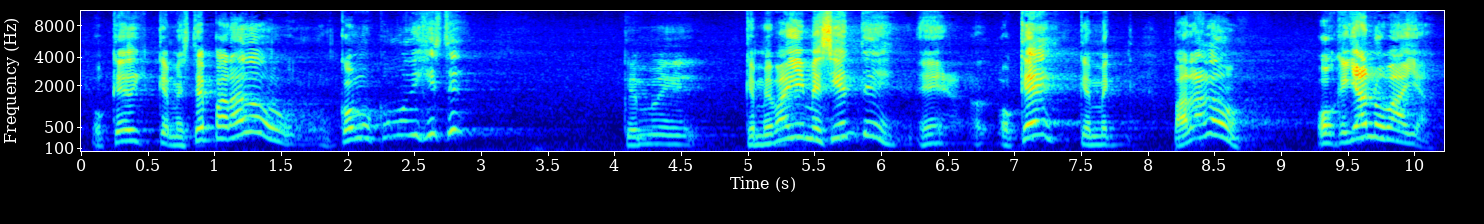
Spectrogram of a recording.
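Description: A man's voice: very high-pitched, sing-song, a little slow, bright, forceful tone, big-room sound, voice pushed up, exaggerated voice. A Mexican man playing a boastful, henpecked macho ranchero who rambles through defensive denials. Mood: blustering. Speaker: comedian.

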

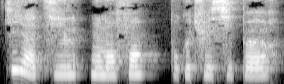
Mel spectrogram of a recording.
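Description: A woman reading the lines of a kindly but firm old king, a father, in a fairy tale, in a gentle, measured way. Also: a little high, steady tone, natural voice. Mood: concerned. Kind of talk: storybook reading.

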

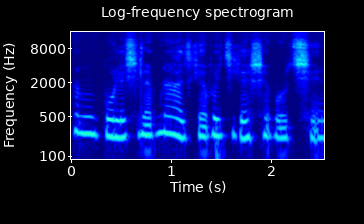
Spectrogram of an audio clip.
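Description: A woman from West Bengal hosting a late-night live stream from home on her phone, talking softly and hushed while she greets viewers by name and asks them to like and subscribe. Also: fairly high pitch, little pitch movement, fairly quick, vocal fry, dry recording, poor audio. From West Bengal, India. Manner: soft, hushed talk near a whisper.

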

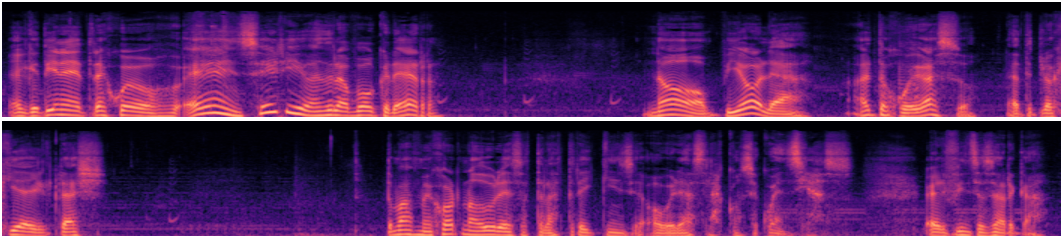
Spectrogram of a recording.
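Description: A young man, hoarse from a sore throat, giving animated live-stream gameplay commentary with dramatic outbursts. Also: mid-range voice, measured pace, long pauses, faint music behind. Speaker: gaming streamer.

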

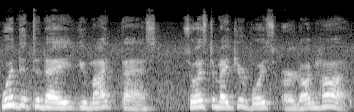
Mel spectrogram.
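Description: An older man in the role of priest delivers liturgy with solemn, measured formality. His voice sits a little high for a man. A faint hiss runs behind his prayers and readings in a home recording. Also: lively intonation, darkish tone, low-quality recording. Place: small domestic room indoors.

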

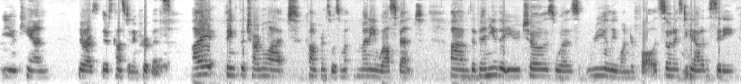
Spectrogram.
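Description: An older woman, a clinic manager, gives an unscripted customer testimonial in a measured way, pausing often with "um", seated indoors with a lapel mic. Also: mid-range voice, fairly even intonation, slight background noise, low-quality recording. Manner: measured, frequent "um" pauses. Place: wood-paneled room with large windows, indoors.

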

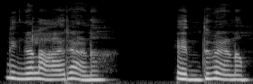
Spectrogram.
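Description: Brief: woman narrator doing a frightened little man, trembling and pleading, fairly high voice. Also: fairly even intonation, unhurried, darkish tone, natural voice. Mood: anxious.

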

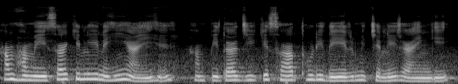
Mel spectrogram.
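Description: A woman voicing a kind, caring young boy in a read-aloud storybook, speaking gently and reassuringly. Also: mid-range voice, moderate pace, a little hiss or hum, lightly acted.

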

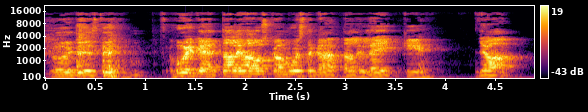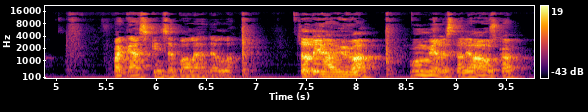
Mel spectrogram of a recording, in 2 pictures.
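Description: In a small room, a twenty-something man hosts a joking, casual interview, laughing a lot and reading questions from his phone. His voice is fairly low, animated, and fairly bright. The sound comes from a camera mic at a distance, roomy with faint hiss.

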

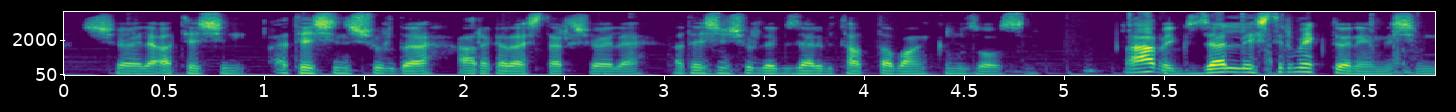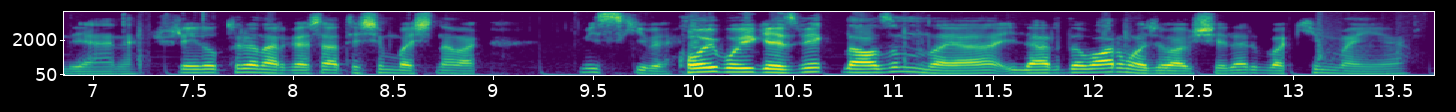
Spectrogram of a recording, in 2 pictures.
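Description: A man talks his way through a survival game at a brisk clip, chatting straight to his viewers. He gets loud and excited when enemies show up and swears at them. Faint music plays under his voice. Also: medium pitch, dull audio. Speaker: let's play gamer. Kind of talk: casual gameplay commentary.

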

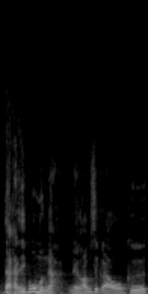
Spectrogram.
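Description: A man hosting a casual talk show, chatting bluntly with a guest and dropping many quick agreements. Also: high voice, a little mellow, slightly rough. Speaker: podcast host. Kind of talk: casual chat.

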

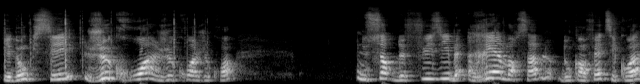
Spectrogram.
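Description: Talking directly to the audience, a host demonstrates a product during a casual vlog unboxing, their medium-pitched voice carrying a little hiss or hum. They hesitate with lots of fillers and crack a joke about their English accent.

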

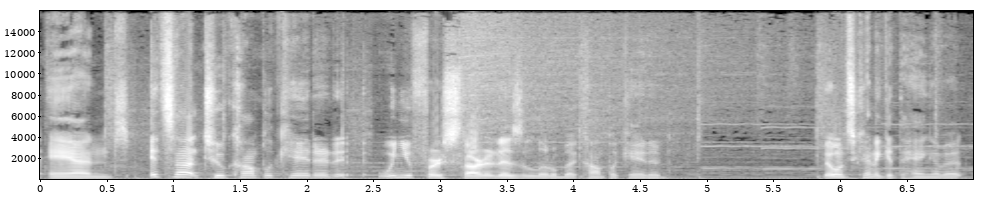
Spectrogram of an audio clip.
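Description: Soft music plays behind this young man's casual let's-play commentary. A gaming YouTuber and host, he's getting over being sick, so he sounds a little stuffy and speaks with a swollen lip, at normal speed in a mid-range voice.

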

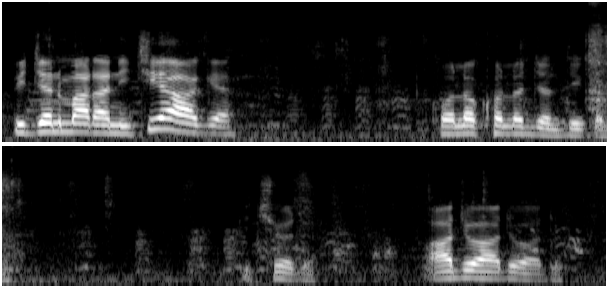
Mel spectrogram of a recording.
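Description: A man, filming his rooftop chickens on a handheld phone and gently guiding children as they feed the birds. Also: fairly high pitch, lively intonation, a little slow. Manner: gentle, instructive, often coaxing the children. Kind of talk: casual narration while filming, talking to children. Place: outdoor rooftop with chicken coops. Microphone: handheld phone camera, first-person.

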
